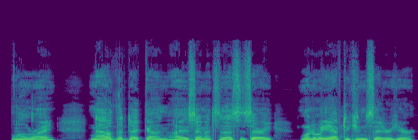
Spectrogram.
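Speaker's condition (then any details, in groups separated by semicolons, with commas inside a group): Parkinson's disease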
